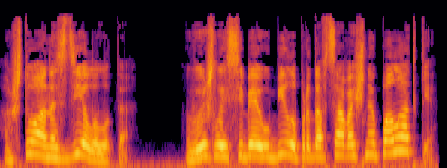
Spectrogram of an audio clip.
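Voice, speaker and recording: A woman voicing a young man, a wry husband who grows uneasy, cracking ironic jokes in a slightly lowered voice. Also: expressive, quick pace, dry recording, studio quality, natural voice. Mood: wry, alarmed.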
